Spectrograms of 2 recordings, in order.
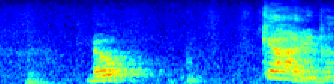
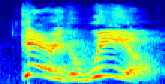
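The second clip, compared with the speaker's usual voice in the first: loud high call across room; 11 semitones higher, 6 dB louder than usual. Acted. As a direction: call him in loudly. Calling for the puppet.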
